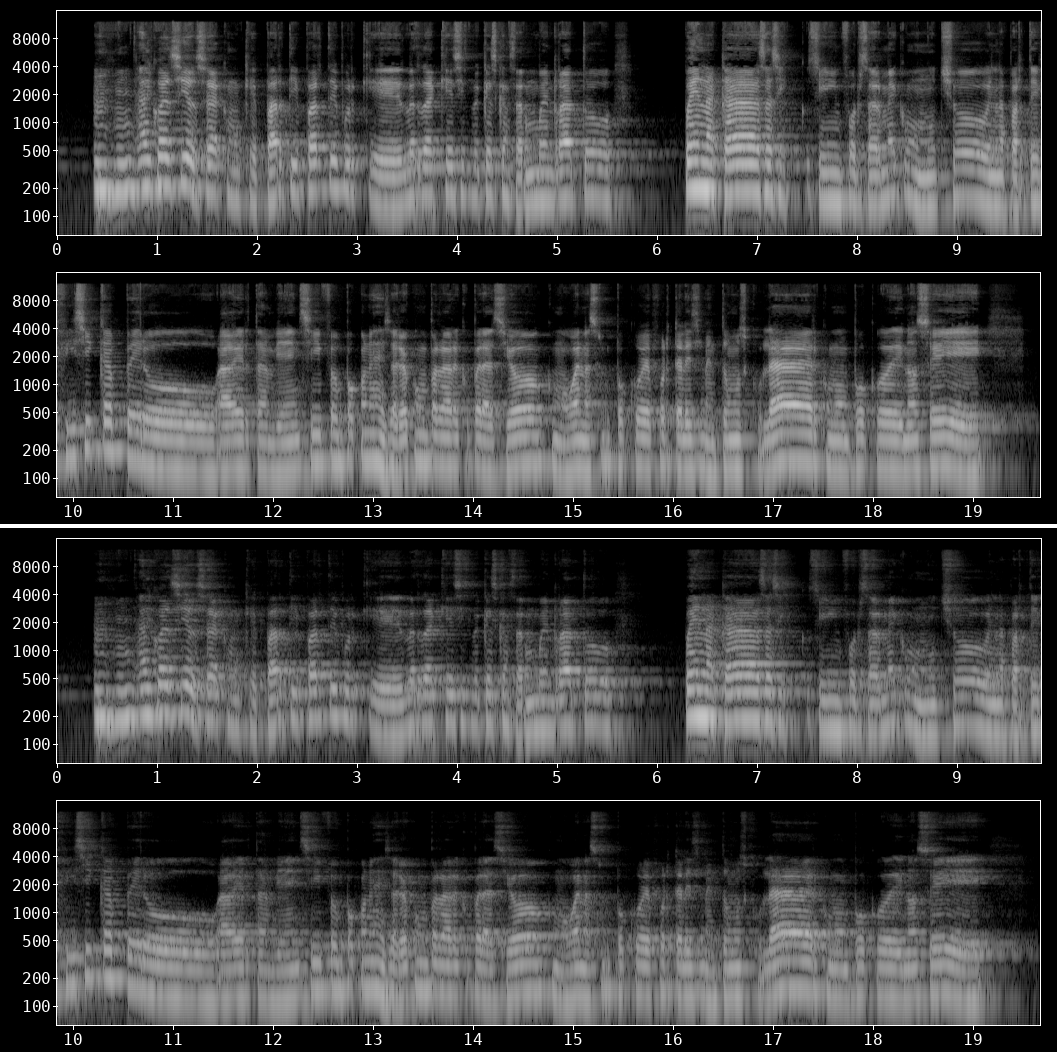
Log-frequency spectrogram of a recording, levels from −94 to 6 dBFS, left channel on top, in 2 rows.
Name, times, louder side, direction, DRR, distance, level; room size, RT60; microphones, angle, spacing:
voice 1, 0.4-5.6 6.3-19.1, left 4 dB, 65° left, 11 dB, 0.7 m, -30 dB
14.5 x 14.0 x 3.0 m, 1.2 s
head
